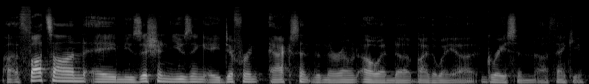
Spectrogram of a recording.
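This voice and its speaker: A man's voice: fairly low pitch, fairly even intonation, a little fast, a little mellow. A man in his thirties hosting a casual livestream Q&A about music, talking loosely with lots of fillers, restarts and swearing. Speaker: music critic host answering viewer questions.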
